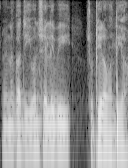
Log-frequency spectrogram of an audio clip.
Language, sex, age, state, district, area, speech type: Sindhi, male, 30-45, Gujarat, Surat, urban, spontaneous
